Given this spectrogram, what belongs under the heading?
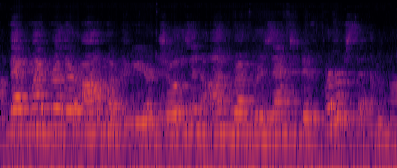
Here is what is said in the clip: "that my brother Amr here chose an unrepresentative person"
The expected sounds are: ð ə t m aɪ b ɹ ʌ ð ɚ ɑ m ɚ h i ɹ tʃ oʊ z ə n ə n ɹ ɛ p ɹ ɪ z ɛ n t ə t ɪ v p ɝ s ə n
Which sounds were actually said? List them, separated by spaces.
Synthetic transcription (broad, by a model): ð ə t m aɪ b ɹ ʌ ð ɚ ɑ m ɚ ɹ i ɹ tʃ oʊ z ə n ə n ɹ ɛ p ɹ ɪ z ɛ n t ə t ɪ v p ɝ s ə n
